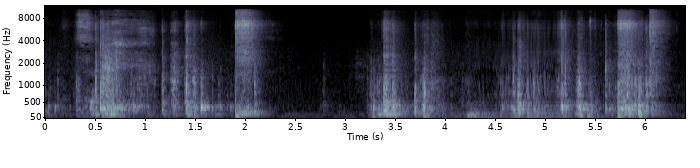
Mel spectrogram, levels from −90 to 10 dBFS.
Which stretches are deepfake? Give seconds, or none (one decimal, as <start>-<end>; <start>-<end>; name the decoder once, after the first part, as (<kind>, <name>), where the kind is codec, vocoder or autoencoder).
4.3-5.2 (vocoder, BigVGAN v2)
